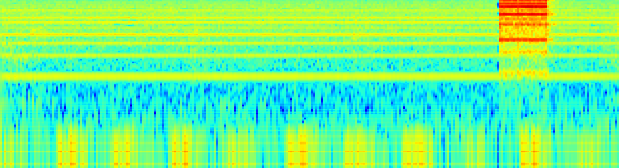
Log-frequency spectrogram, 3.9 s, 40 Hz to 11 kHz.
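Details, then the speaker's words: Volcano 30A brushless ESC for a 450 RC helicopter in programming mode: a single short high beep over a faint tone, the point where the cutoff threshold is set to low. "so the cut off threshold for low cut off threshold is one beep i'm gonna wait till it has one beep then i'll raise it back to the top"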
